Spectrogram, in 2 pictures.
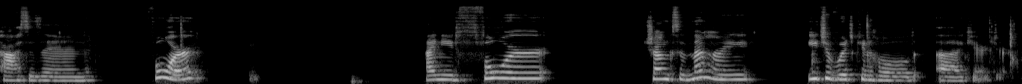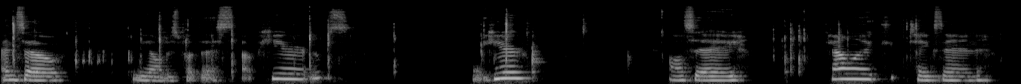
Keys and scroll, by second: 1.7 j, 8.7 shift+a, 9.8-15.2 typing, 17.7-20.4 typing.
